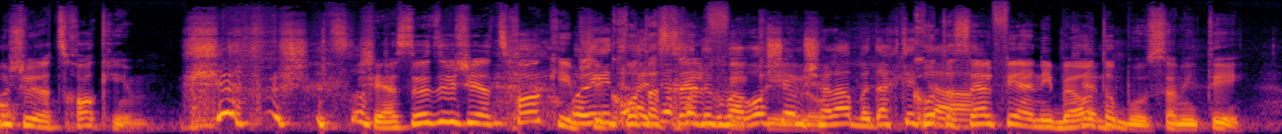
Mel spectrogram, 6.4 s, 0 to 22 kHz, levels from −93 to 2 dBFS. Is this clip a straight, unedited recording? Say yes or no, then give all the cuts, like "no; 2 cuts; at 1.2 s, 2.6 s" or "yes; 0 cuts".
yes; 0 cuts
